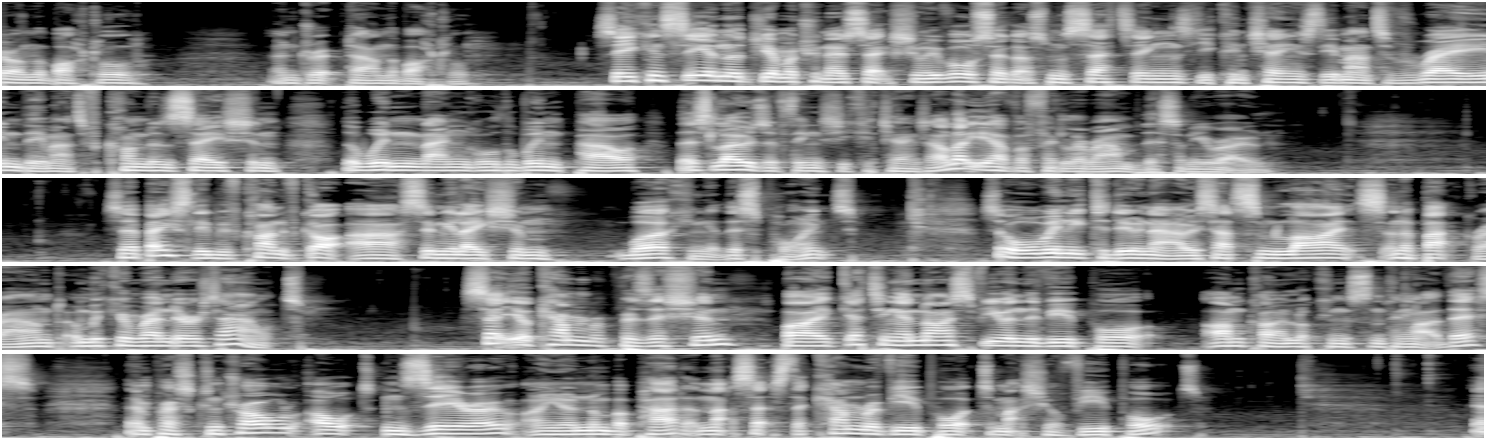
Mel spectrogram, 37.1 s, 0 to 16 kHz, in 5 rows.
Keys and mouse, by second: 2.6 space, 14.6-15.6 drag, 16.9 space, 24.3 click, 25.8-27.0 drag, 31.4 ctrl+alt+KP_0.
